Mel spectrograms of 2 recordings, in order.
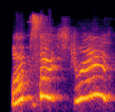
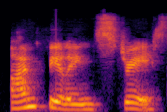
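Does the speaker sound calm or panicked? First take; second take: panicked; calm. First: It is said in an upset, panicked way. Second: It is said in a calm, even way.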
